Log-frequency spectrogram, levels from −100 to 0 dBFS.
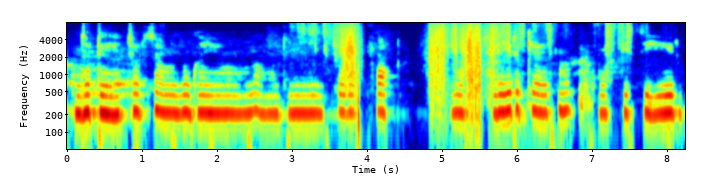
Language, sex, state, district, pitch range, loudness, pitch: Rajasthani, female, Rajasthan, Nagaur, 215-225 Hz, -17 LUFS, 220 Hz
